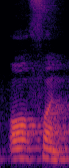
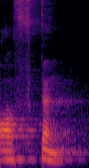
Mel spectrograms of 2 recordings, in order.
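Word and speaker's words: often: बच्चों T silent है please, ऑफन नॉट ऑफ्टन, इट्स अ ऑफन।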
